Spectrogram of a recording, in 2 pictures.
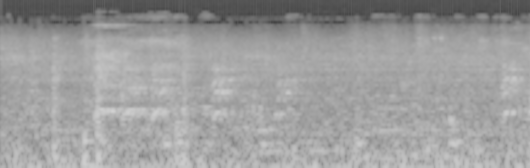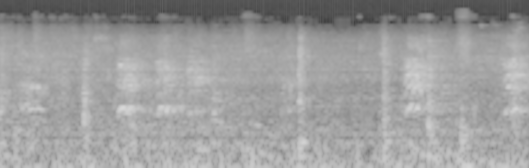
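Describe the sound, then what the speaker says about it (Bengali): The Balurghat Express rolls into Bandel Junction with a continuous heavy rumble and scattered rhythmic wheel clicks throughout, loud and close, with faint background chatter. "নির্দিষ্ট টাইমের আগেই আমাদের ট্রেন ঢুকে গেছে"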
